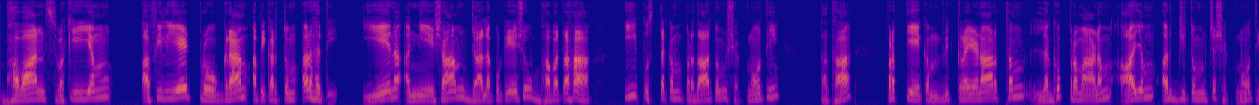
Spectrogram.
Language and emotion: Sanskrit, neutral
